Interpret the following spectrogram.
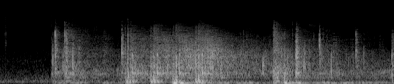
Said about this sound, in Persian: صدای تیر و توپ در سرحد تاجیکستان و قرغیزستان دوباره بلند شد.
